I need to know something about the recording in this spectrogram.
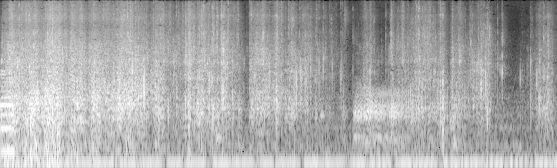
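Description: Crumpled wrapping being squeezed and handled in the hand close to the microphone, crinkling and crackling unevenly. It is loudest in the first few seconds and softer towards the end.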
